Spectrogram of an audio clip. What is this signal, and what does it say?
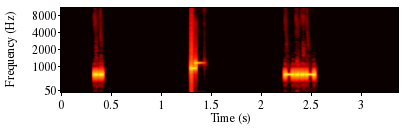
Morse code, heard as a keyed tone, about 44 wpm, 700 Hz. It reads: I X
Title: Single Letter-Number Alt 45wpm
